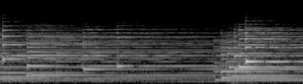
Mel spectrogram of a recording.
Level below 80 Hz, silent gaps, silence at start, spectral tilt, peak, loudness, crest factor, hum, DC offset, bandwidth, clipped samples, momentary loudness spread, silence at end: -68 dBFS; none; 0 s; -3.5 dB/octave; -6 dBFS; -25 LUFS; 20 dB; none; under 0.1%; 15 kHz; under 0.1%; 15 LU; 0 s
